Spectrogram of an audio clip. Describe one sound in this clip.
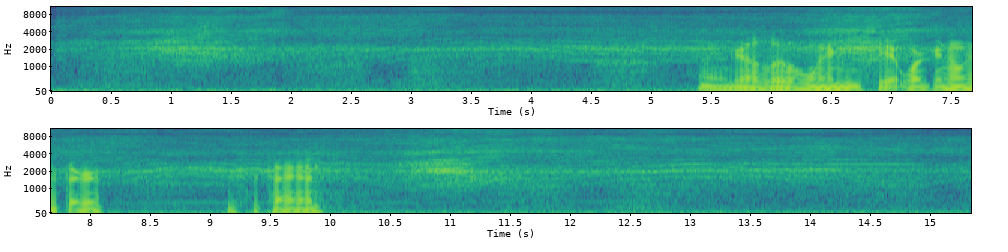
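A small model plane's electric motor whines overhead, rising and falling as it passes back and forth.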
